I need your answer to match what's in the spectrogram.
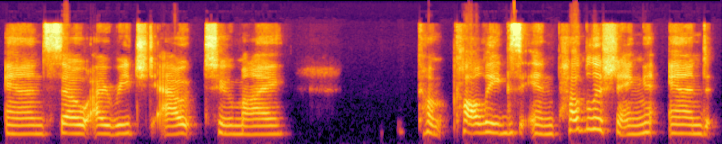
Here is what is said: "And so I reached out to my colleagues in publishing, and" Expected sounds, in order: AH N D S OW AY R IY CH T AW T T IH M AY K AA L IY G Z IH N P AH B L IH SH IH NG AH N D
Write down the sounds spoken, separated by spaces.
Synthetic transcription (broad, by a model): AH N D S OW AY R IY CH T AW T T IH M AY K AA L IY G Z IH N P AH B L IH SH IH NG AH N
